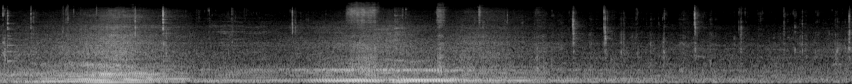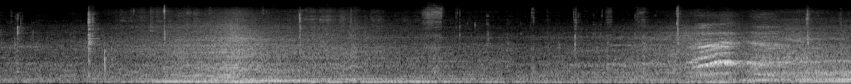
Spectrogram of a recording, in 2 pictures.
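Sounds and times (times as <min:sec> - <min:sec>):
vehicle engine passing: 0:00.0 - 0:06.8, 0:08.4 - 0:17.0.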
